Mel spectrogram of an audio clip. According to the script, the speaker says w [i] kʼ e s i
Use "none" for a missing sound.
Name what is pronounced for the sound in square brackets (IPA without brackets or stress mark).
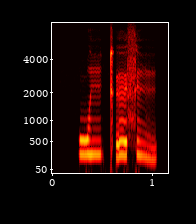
i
